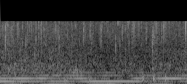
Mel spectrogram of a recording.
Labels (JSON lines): {"label": "biophony, midshipman", "recorder": "SoundTrap 500"}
